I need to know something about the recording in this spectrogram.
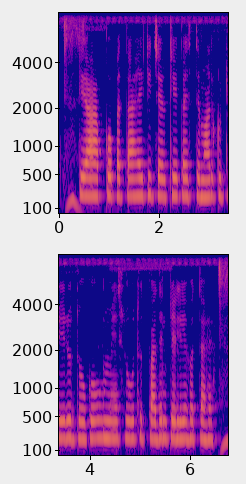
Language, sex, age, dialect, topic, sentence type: Hindi, female, 18-24, Marwari Dhudhari, agriculture, statement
